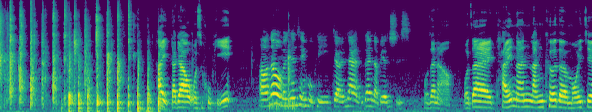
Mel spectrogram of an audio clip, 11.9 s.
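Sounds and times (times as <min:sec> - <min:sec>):
applause welcoming a guest: 0:00.0 - 0:03.0
speech: 0:01.4 - 0:02.0, 0:03.2 - 0:11.8.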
